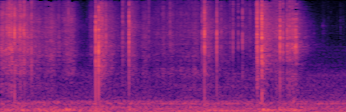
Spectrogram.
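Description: A solid green floral foam brick, held in the hand, is scooped with a metal melon baller to carve round holes. Bright, dry scraping and crunching bursts sound over a soft crackling hiss, each stopping almost at once.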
